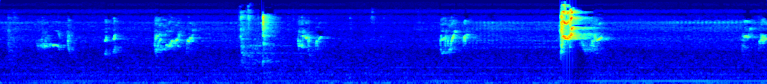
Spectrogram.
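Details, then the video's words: Lovebirds singing in scattered high chirps and twitters, with a single loud shrill squeak late on, over a quiet low hum. "Love Birds Singing"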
